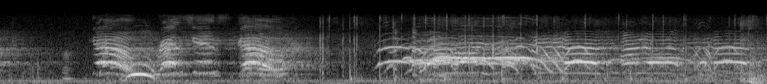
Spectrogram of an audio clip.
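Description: Young women chant a cheer in unison in an echoing hall.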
